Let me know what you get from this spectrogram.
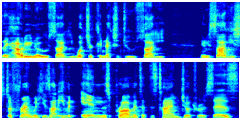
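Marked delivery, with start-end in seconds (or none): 0.1-2.5 play-acted, very angry, furious, stunned, surprised tone. Retelling a villain's reaction to hearing a name: retelling an angry question. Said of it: "very angry that he knows who Usagi is".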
